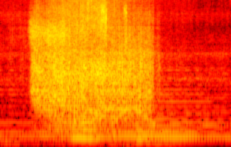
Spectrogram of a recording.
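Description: A car pulls up, its tires hissing over the road with a low engine hum for about two seconds, then the noise cuts off and a faint idle hum lingers.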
